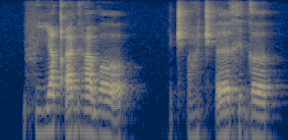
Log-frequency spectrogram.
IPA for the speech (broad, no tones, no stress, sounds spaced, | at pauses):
f iː qʼ ɪ ɡʱ ɑ w ɔː | t͡ʃʼ ɑ̤ t͡ʃʼ ɜ x ɪ ɡ ʌ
